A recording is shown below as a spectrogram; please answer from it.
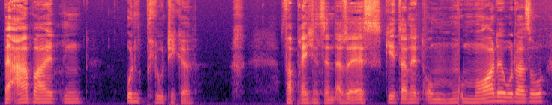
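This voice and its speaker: Very deep-voiced man, casual podcast chat. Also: slow pace. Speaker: podcast co-host reviewing audio dramas. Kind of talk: unscripted casual review chat.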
